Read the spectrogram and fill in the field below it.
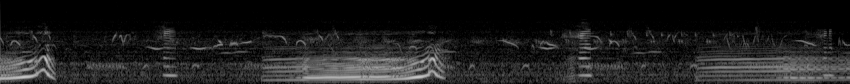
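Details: Spotted hyena (Crocuta crocuta) in Addo Elephant National Park, South Africa, gives rising whoops, each climbing steeply in pitch with quiet gaps; a contact call possibly signalling to the clan that it was time to move on.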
